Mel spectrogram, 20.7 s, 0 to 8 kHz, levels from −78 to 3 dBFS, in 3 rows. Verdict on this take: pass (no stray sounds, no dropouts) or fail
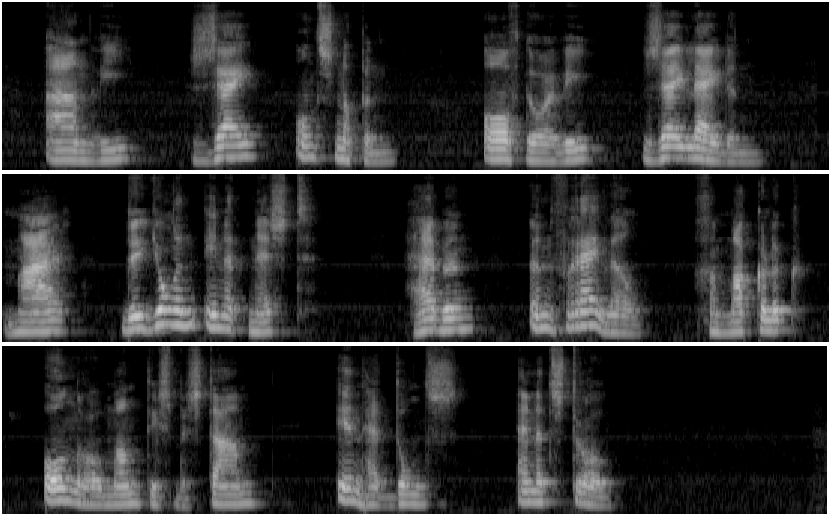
pass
